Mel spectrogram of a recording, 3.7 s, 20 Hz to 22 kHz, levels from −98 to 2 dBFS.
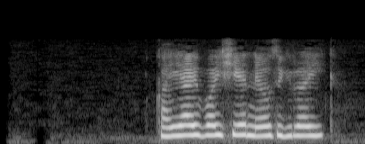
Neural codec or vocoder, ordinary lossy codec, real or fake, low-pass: none; AAC, 32 kbps; real; 7.2 kHz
